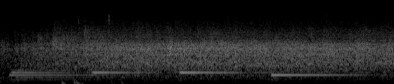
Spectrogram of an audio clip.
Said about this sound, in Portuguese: Pode aplaudir o Senhor.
